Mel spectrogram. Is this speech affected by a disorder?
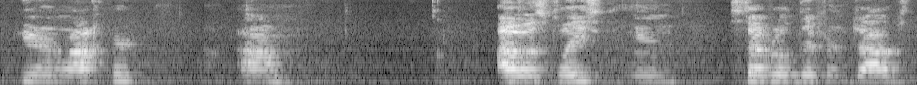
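Yes: cerebral palsy; brain injury.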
